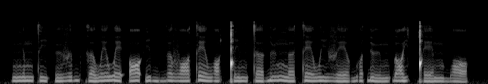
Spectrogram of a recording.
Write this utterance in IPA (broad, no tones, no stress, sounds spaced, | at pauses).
ŋ ɪ m t i ʔ ʉ v ɪ b k ə w ɪ w e ʔ ɔ ʔ i b ɠ ə v ɔ t e w ɔ ǃ i m t ə ɠ ʉ ŋ ə t e w i v e ɡʷ ə ɗ ʉ m ɗ ɔ j ǃ e m b ɔ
